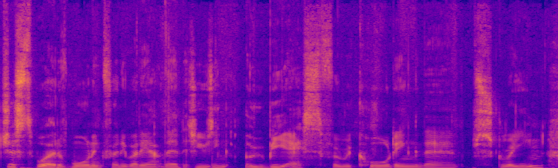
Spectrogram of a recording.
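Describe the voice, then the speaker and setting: An unremarkable speaking voice from a man with fairly low pitch and ordinary pitch variation. He keeps a moderate pace with hardly any pauses. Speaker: YouTuber making retro gaming videos. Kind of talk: casual commentary on own old video.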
